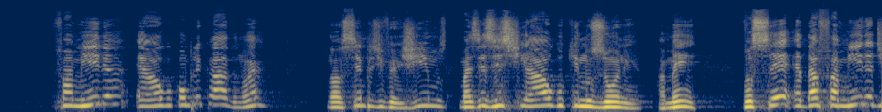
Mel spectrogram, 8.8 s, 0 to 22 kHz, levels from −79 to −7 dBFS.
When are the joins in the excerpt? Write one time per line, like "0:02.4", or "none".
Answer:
0:04.5
0:06.5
